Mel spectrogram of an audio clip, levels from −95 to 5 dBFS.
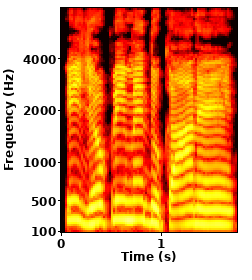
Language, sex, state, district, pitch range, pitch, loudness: Hindi, male, Bihar, Saran, 190-250 Hz, 205 Hz, -12 LUFS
